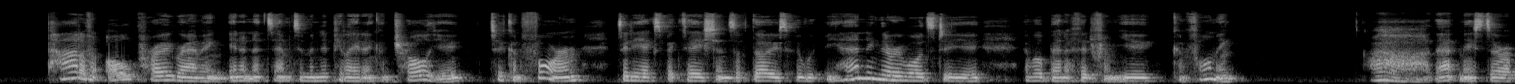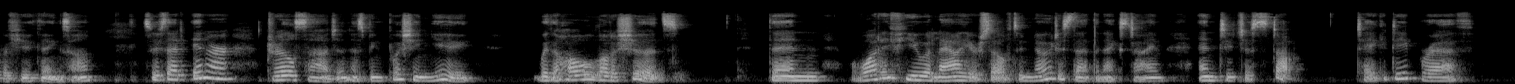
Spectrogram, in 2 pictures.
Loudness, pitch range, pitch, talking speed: -23 LUFS, 160-220 Hz, 180 Hz, 160 wpm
